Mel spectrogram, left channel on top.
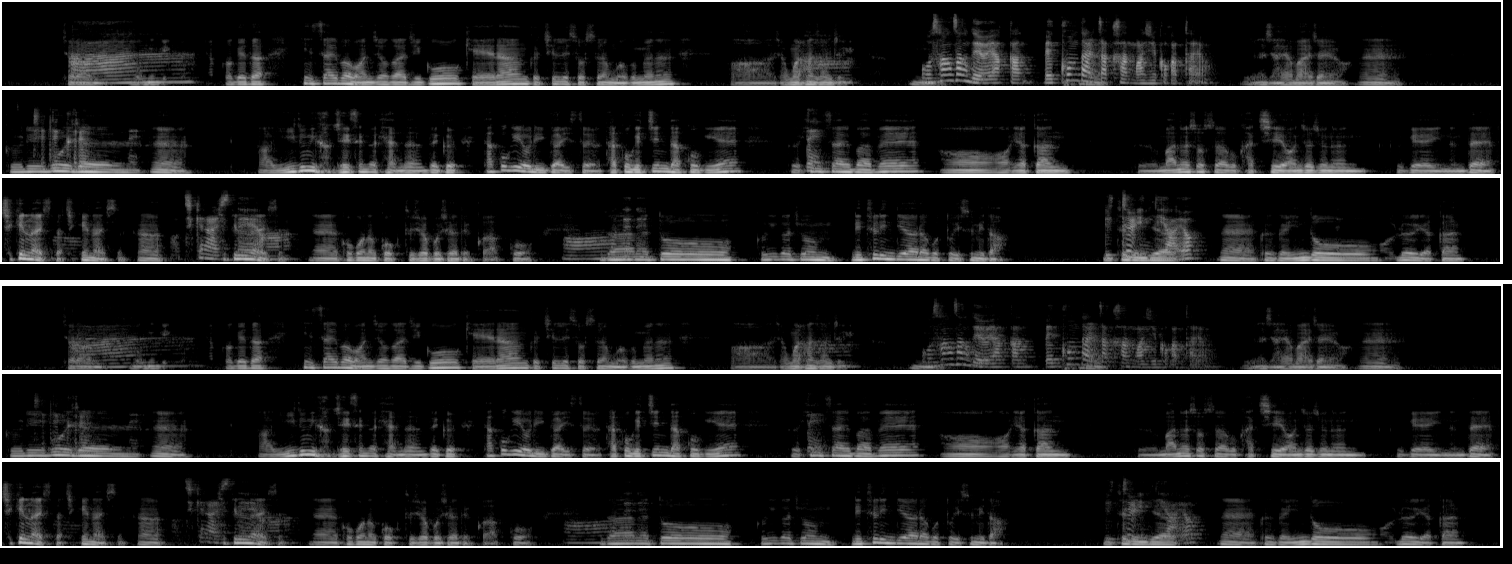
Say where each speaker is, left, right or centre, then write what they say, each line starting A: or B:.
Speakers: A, on the left; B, on the left.
A: 요리처럼
B: 아,
A: 먹는 게 있거든요. 거기에다 흰 쌀밥 얹어가지고, 게랑 그 칠리 소스랑 먹으면은, 아, 정말
B: 아,
A: 환상적입니다. 음.
B: 어, 상상돼요. 약간 매콤달짝한
A: 네.
B: 맛일 것 같아요.
A: 맞아요, 맞아요. 예. 그리고
B: 칠리 크랩.
A: 이제,
B: 네.
A: 예. 아, 이름이 <laughs> 갑자기 생각이 안 나는데, 그 닭고기 요리가 있어요. 닭고기, 찐 닭고기에 그 흰쌀밥에,
B: 네.
A: 어, 약간 그 마늘 소스하고 같이 얹어주는 그게 있는데, 치킨 라이스다,
B: 어,
A: 치킨 라이스. 아,
B: 어, 치킨 라이스,
A: 치킨
B: 네,
A: 라이스.
B: 아,
A: 예, 그거는 꼭 드셔보셔야 될 것 같고.
B: 어,
A: 그 다음에
B: 네네.
A: 또, 거기가 좀, 리틀 인디아라고 또 있습니다. 리틀
B: 리틀
A: 인디아,
B: 인디아요?
A: 네, 그, 그 인도를
B: 네.
A: 약간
